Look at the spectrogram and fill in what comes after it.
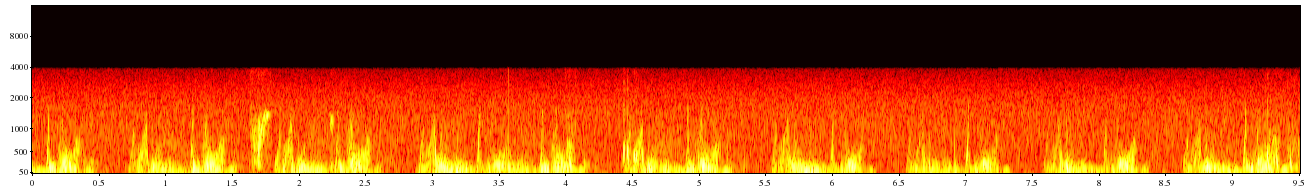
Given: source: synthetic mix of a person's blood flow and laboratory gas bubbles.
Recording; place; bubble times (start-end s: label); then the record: Doppler ultrasound of blood flow; precordium
1.63-1.81 s: bubbles
2.23-2.29 s: bubbles
3.99-4.09 s: bubbles
4.42-4.56 s: bubbles
9.23-9.52 s: bubbles
From the record:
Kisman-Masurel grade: 123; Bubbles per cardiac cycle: 1 to 2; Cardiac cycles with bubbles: 10 to 50%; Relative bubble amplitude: loud (0.450 to 0.775); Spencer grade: 2 (many but less than half of the cardiac periods contain bubble signals, singularly or in groups); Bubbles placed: only in the low amplitude regions of the cardiac cycle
